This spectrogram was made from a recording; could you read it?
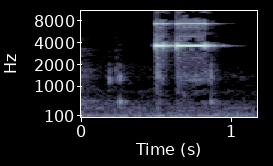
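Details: Kidde smoke alarm tested after battery replacement; short, loud, piercing high-pitched chirp burst, clean and strong, alarm sounding normally.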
